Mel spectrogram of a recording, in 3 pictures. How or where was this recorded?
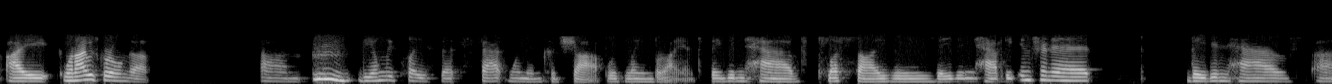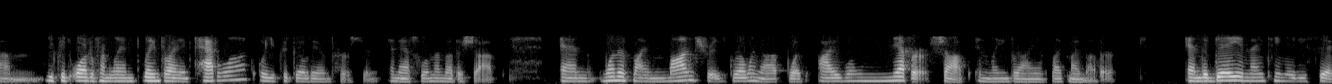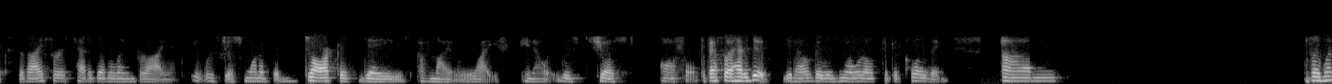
phone line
